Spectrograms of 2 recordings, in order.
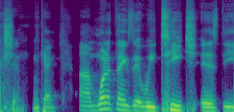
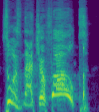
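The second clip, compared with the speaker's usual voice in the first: real hyped-up shout; emphatic shout. Real, not acted. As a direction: bellow it to convince them. Coach reassuring audience.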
